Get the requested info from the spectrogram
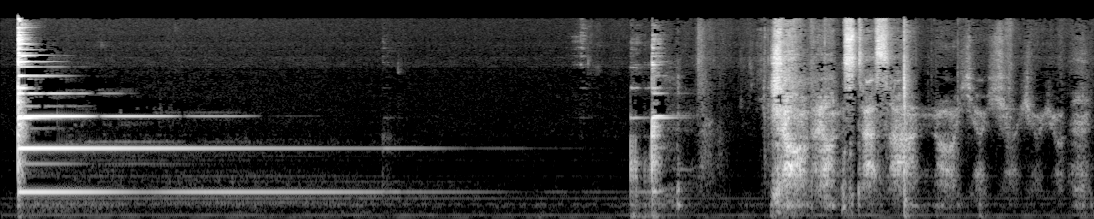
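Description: Metal singing bowl struck once with a mallet, ringing in a clear tone that fades away over about four seconds. A brief clink comes a couple of seconds later, then a few seconds of rustling and light tapping.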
